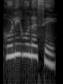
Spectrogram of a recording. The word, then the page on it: ಹುಳಿಹುಣಸೆ: huḷi huṇase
